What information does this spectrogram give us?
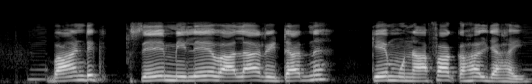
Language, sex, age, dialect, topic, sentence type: Magahi, male, 18-24, Western, banking, statement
